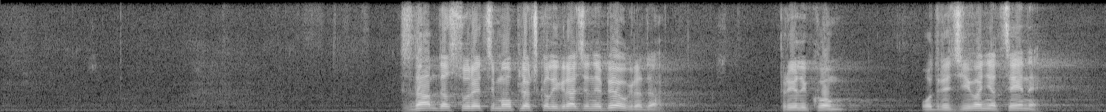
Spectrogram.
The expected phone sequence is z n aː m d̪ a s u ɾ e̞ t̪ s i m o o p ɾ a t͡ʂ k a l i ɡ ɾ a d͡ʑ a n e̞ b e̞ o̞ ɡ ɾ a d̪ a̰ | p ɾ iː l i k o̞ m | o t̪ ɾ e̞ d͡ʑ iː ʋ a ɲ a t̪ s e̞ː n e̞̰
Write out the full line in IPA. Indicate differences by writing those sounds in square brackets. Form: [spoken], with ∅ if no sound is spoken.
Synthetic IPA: z n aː m d̪ a s u ɾ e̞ t̪ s i m o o p [ʎ] a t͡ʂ k a l i ɡ ɾ a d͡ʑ a n e̞ b e̞ o̞ ɡ ɾ a d̪ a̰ | p ɾ iː l i k o̞ m | o [d̪] ɾ e̞ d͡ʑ iː ʋ a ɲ a t̪ s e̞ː n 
